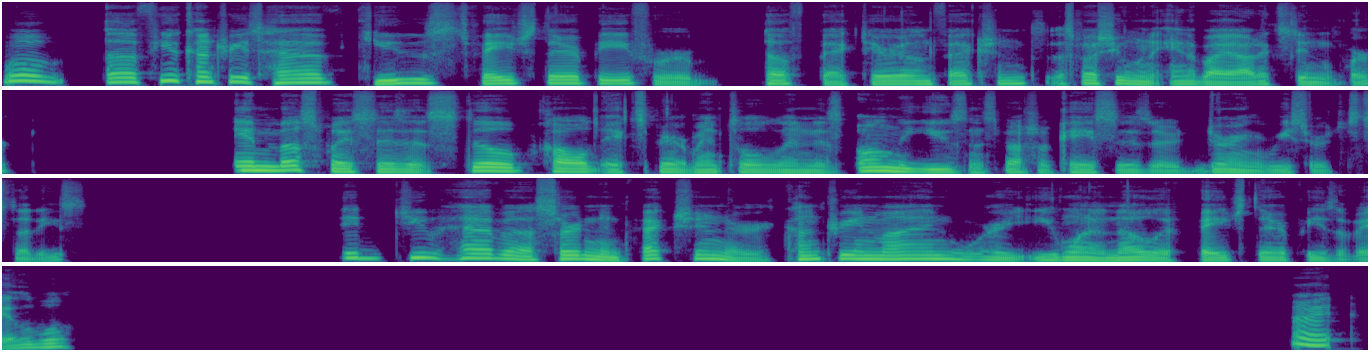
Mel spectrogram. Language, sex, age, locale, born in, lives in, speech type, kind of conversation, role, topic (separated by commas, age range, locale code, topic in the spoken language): English, male, 25-29, en-US, United States, United States, read, expert-assistant, expert, What is the difference between viruses and bacteria?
